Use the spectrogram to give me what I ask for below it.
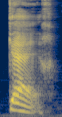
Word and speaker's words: guerre: G followed by E or I. E and I soften the G. So to get a hard G with an E and an I, they have to insert a U. So guerre is spelled G-U-E-R-R-E. Otherwise it would be a soft G.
